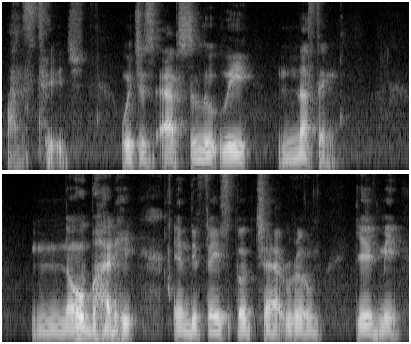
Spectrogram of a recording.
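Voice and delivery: usual speaking voice

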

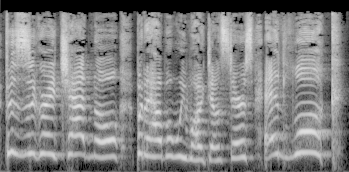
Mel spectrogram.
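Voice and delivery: high, comically strained anime yell; over-the-top exasperated anime outburst. A narrator's reading. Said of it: "Maddie yelled".

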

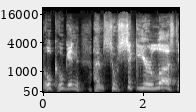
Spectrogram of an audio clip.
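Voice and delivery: slow, high, strained wrestler promo impression; Macho Man. Heel wrestler accusing his partner on camera, mock promo. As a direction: draw it out like a worked-up wrestling heel. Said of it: "Macho would do an interview going".

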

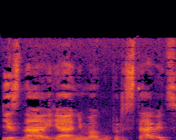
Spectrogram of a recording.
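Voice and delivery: ordinary talk, nothing marked

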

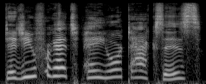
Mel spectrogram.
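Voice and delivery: wife rounds on her husband; accusing mother. Acted. Wife whirls on husband, accusing. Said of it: "mother whirled on him".

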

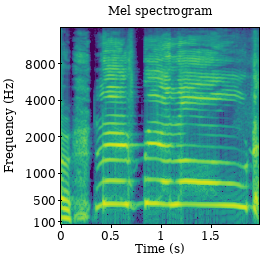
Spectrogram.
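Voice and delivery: high, slow, hammed-up crying shout; hammed-up Sid wail. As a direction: drag it out like an overselling wrestler. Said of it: "Just go".

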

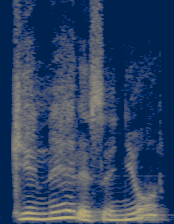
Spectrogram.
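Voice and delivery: soft, hushed asking; humbled question. Acted. Saul on the ground answering the Lord, hushed. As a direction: ask in awe, quietly.

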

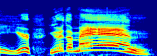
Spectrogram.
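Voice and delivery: butter up the king, stretching the praise; lightly acted fawning hype; mock flattery.

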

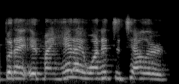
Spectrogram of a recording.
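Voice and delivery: usual speaking voice

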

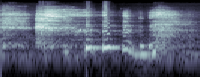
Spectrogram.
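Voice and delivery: squealing laugh; can't stop laughing at it; high-pitched laugh. Real, not acted. Cracking up reading.

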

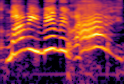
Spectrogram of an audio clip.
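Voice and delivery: high, slow comic whimper of exasperation; mock despairing wail. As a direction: wail like a worn-out mom. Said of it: "Y yo".

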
